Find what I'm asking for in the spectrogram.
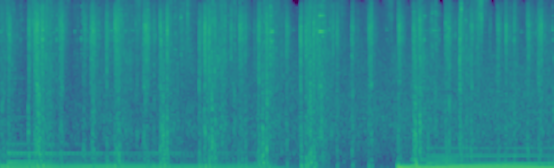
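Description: Rhythmic horse hoofbeats in the video game The Last of Us clip-clop steadily over a loud, constant low hum, with a brief quieter gap before the droning background swells again.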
